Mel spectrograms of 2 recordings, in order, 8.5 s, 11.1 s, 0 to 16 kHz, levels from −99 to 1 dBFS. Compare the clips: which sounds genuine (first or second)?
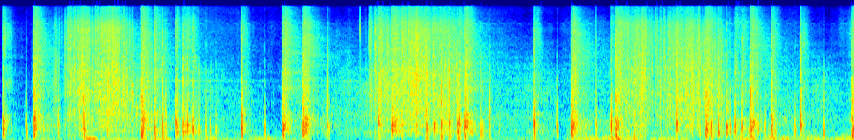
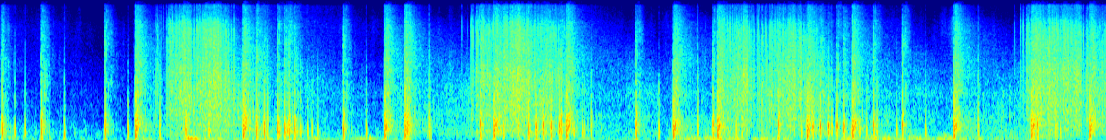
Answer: second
